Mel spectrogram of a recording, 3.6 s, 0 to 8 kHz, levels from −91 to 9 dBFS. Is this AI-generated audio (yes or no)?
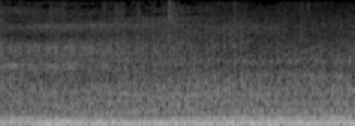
no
